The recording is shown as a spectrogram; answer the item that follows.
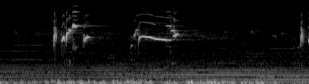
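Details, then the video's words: European goldfinch from Palestine singing a training phrase for young birds: twittering notes, then a long clear whistle sliding downward, then another brief twitter, with a low hum and some rumble beneath. "حسون لغة للتعليم"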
